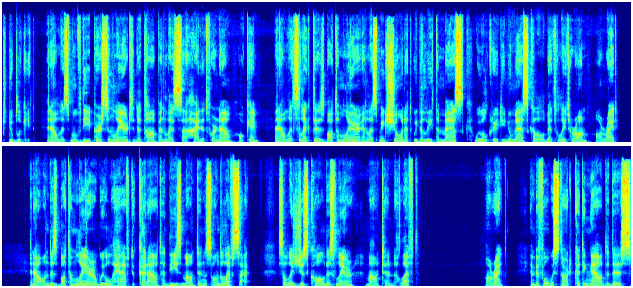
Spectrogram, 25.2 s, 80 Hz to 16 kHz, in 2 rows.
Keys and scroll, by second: 20.3-22.1 typing.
